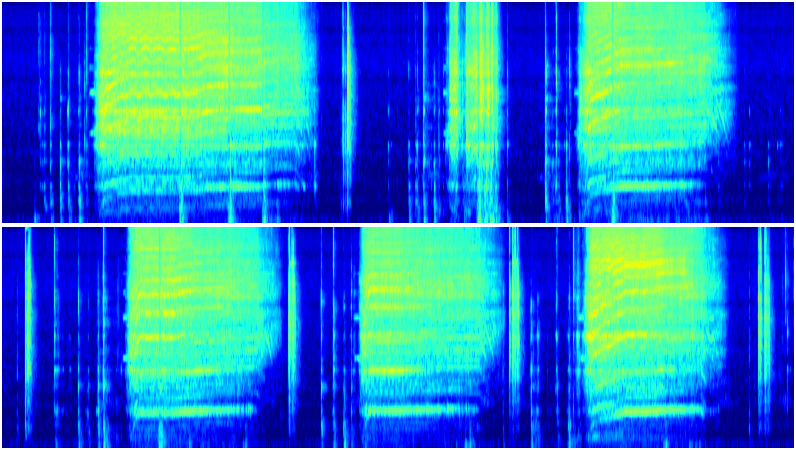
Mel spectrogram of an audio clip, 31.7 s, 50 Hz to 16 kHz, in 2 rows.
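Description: WORX WX240 4V cordless screwdriver running in reverse, backing screws out of a wooden board. It makes five runs of about three to four seconds each, its whine climbing as each run starts. Short clicks and knocks come between the runs.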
